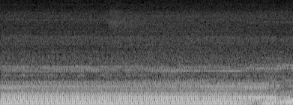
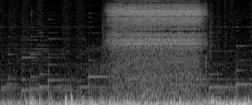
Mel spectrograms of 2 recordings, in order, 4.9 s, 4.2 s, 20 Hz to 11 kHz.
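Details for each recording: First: like that fixed it all right so i actually just finished up the recalibration on it everything's working good Second: 2017 Subaru WRX Air Lift 3P air suspension, check valve from a Viair 444C compressor about 2.5 years old, blown through by mouth from the wrong end: steady hiss for almost two seconds; valve leaks backward, owner suspects a failed spring.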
